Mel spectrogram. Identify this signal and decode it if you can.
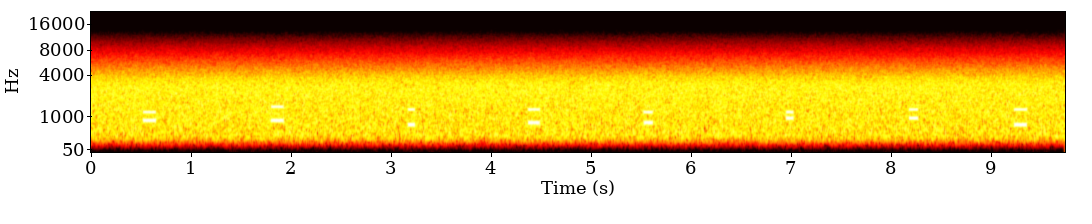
DTMF, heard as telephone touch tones, dialled by hand, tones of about 100 ms, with radio hiss. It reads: 7 9 2 5 4 * 0 2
